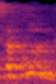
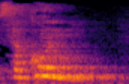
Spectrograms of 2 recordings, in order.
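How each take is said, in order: First: The word ends with an l sound. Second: The word ends with an n sound.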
